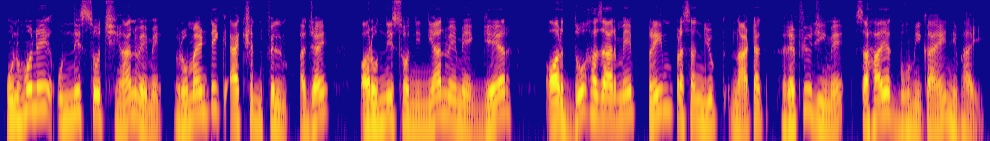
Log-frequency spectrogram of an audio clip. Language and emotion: Hindi, neutral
